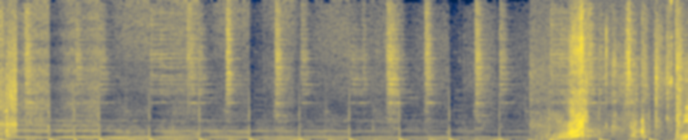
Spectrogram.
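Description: A short zipper on a hammock's stuff sack is pulled shut in a rapid series of close, evenly spaced ratcheting clicks, ending with a slightly louder final tug.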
